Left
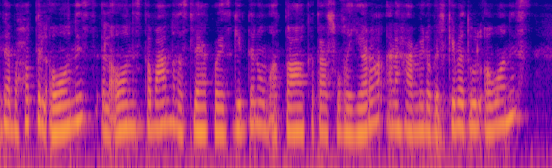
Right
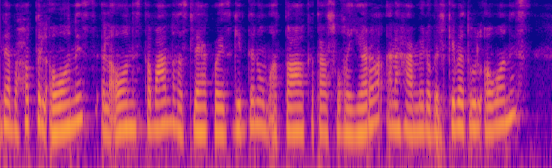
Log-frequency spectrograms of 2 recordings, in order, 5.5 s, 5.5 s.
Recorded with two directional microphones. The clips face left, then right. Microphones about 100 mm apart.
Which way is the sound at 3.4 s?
45° right (ahead or behind).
